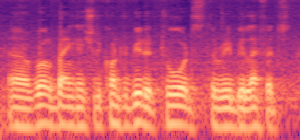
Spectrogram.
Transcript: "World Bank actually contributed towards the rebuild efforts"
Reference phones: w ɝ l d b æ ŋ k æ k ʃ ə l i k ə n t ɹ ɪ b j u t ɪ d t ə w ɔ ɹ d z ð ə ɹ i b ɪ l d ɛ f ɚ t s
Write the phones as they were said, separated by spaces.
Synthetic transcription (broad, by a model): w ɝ l d b æ ŋ k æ k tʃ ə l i k ə n t ɹ ɪ b j u t ɪ d t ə w ɔ ɹ d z ð ə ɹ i b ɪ l ɛ f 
